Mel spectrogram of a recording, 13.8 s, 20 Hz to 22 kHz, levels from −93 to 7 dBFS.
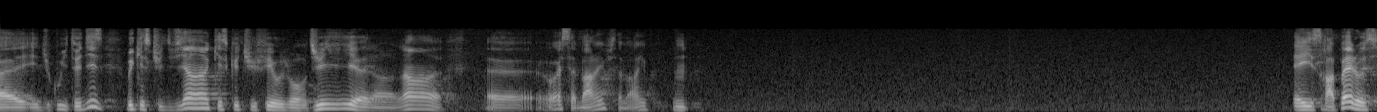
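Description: From start to finish, every phrase of the speech is trailed by a faint, thin copy arriving roughly 150 ms later, about 22 dB below the direct sound. This is echo with no canceller: the far end played the call through a loudspeaker, its microphone caught that playback, and nothing subtracted it before it was sent back across the network. The returning copy is band-limited like the rest of the call audio, which stops around 8 kHz.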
